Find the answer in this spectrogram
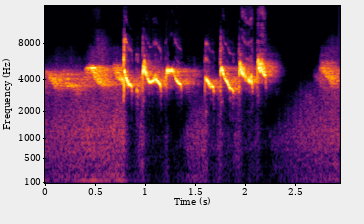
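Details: Oriental white-eye, recorded 30 August 2022 as it starts singing while new white feathers finish pigmenting; a short run of high, sweet down-slurred chirps in two quick clusters, then a fainter trailing note.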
